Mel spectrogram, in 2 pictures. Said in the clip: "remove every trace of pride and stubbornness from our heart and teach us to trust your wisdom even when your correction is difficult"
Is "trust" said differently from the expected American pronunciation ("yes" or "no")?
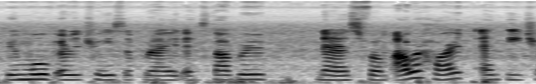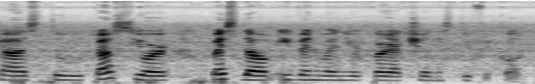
no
